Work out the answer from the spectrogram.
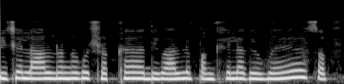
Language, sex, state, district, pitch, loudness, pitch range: Hindi, female, Himachal Pradesh, Shimla, 270 Hz, -9 LUFS, 260-275 Hz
